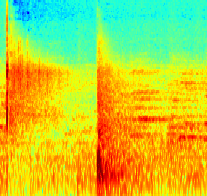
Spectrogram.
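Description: A baseball bat hitting a pitched ball: one sharp crack just after the start, echoing in a large indoor hall. About two seconds later comes a duller, lower thud.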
